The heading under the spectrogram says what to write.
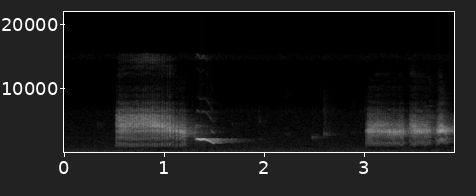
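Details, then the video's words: Male sirtu bird used to train stressed or non-singing birds: harsh buzzy bursts under a second long, a brief sharp whistle sliding downward, then another buzzy burst after a pause. "masteran burung sirtu"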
